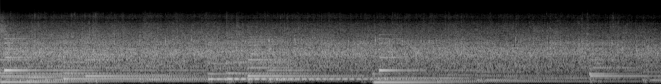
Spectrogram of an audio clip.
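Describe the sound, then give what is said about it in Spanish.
A church audience applauds for the Lord Jesus in a steady, dense patter that lasts throughout, while sustained keyboard or organ chords hold and shift underneath. No one speaks over it. “Dele fuerte ese aplauso al Señor Jesús.”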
